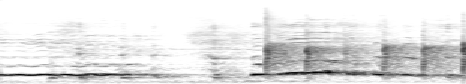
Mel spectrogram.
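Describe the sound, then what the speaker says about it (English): An audience applauds a performance, with scattered clapping and laughter building after a sustained singing voice. The clapping rises midway and continues under the voice at moderate loudness. "They're applauding."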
